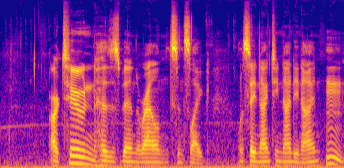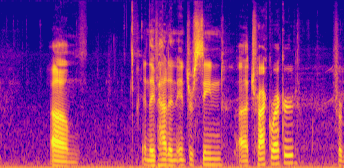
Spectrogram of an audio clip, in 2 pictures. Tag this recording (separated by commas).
Speech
